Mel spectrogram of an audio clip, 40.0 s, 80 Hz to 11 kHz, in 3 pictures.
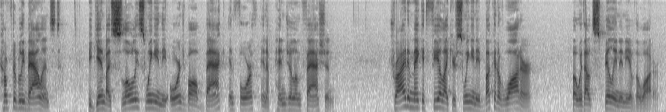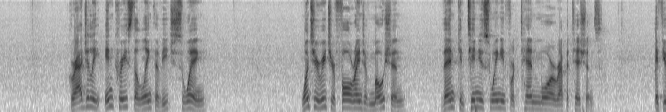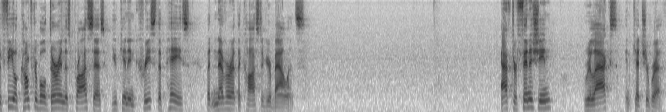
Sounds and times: Speech: 0.0s - 1.2s, 1.8s - 6.8s, 7.8s - 10.7s, 11.4s - 13.2s, 14.7s - 17.5s, 19.4s - 21.5s, 22.2s - 25.4s, 26.4s - 32.8s, 36.6s - 39.9s.

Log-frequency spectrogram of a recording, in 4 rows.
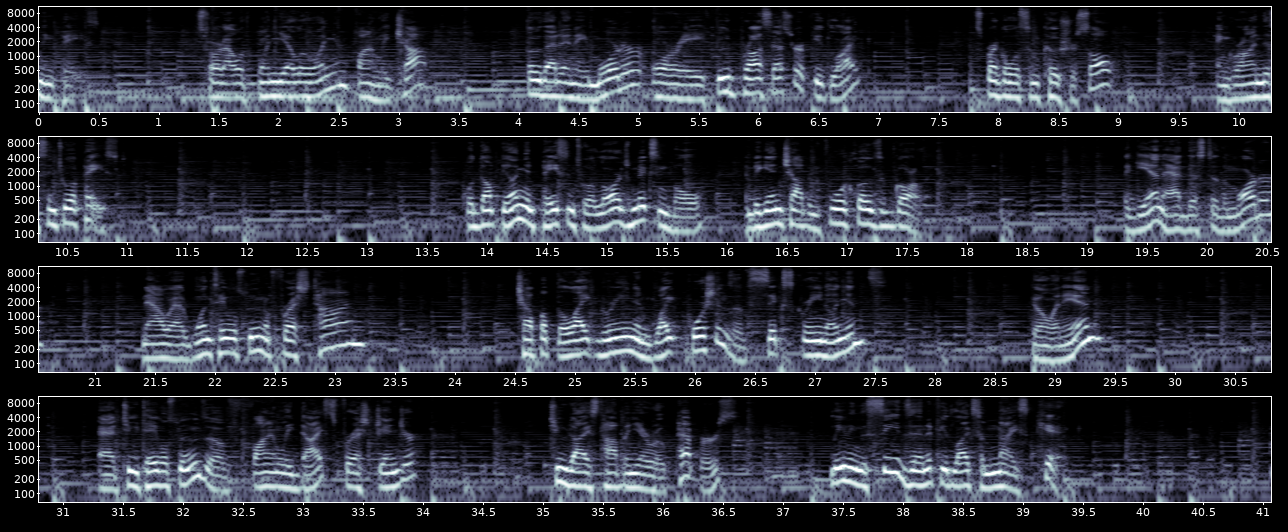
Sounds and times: Speech: 0.0s - 0.5s, 1.3s - 3.3s, 4.1s - 6.9s, 7.8s - 9.0s, 9.8s - 11.0s, 13.8s - 17.7s, 19.3s - 20.6s, 21.4s - 23.3s, 24.5s - 27.6s, 28.8s - 29.4s, 31.3s - 34.0s, 35.1s - 36.6s, 37.4s - 39.5s
Music: 0.0s - 41.0s.

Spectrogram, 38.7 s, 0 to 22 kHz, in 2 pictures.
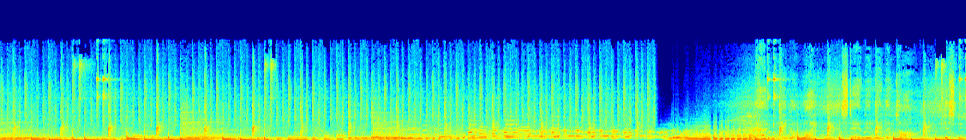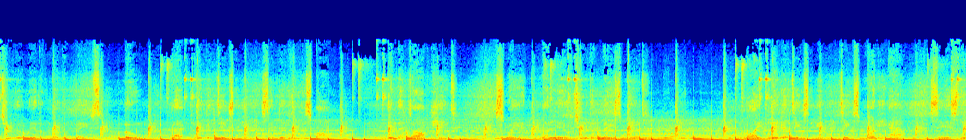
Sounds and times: Music: 0.0s - 38.6s.

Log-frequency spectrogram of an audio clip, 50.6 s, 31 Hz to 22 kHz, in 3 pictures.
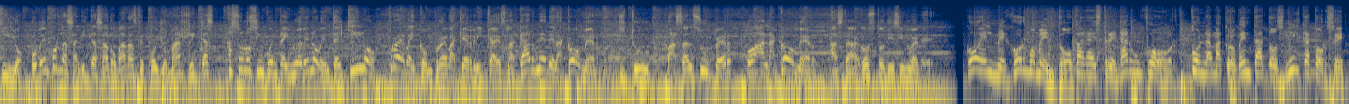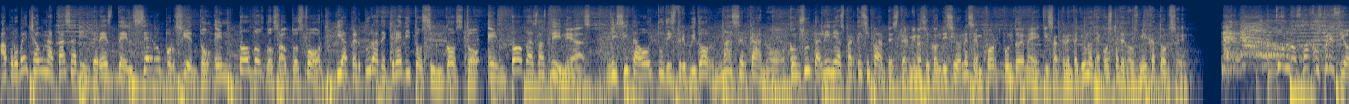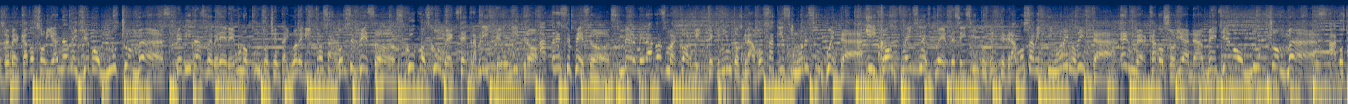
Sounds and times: Speech: 0.0s - 31.8s, 32.7s - 50.5s
Music: 0.0s - 50.5s.

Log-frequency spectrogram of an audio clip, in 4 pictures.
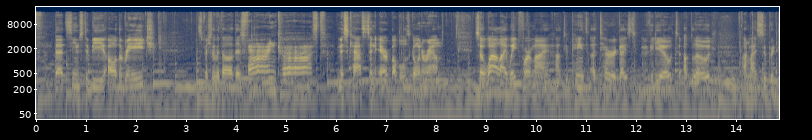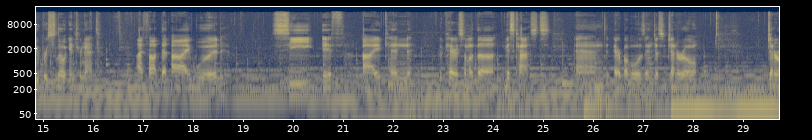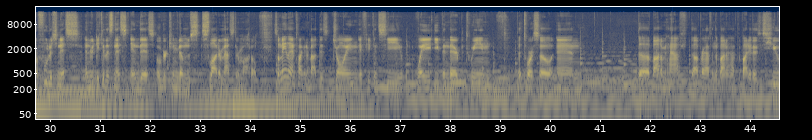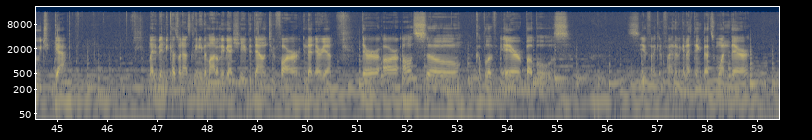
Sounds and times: Speech: 0.0s - 2.4s, 3.2s - 8.2s, 8.8s - 16.2s, 16.9s - 18.8s, 19.6s - 28.2s, 29.5s - 40.7s, 41.8s - 45.3s, 46.8s - 55.3s, 56.4s - 58.9s
Music: 0.0s - 59.4s.

